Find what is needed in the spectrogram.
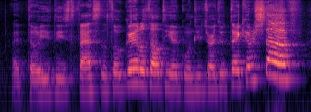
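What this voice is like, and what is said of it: Put-on accent for a mother. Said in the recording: “Why does the mama have an accent?”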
